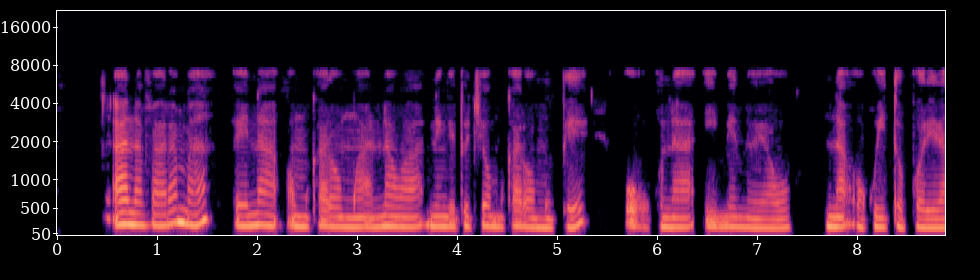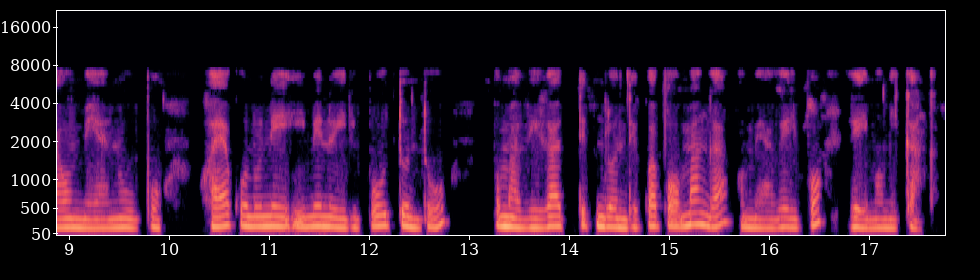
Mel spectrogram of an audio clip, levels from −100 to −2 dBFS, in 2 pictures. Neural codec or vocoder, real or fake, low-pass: none; real; 7.2 kHz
